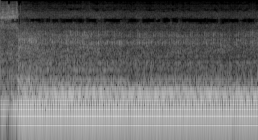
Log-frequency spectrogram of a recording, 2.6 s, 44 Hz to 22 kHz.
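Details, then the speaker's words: Honda Accord CB7 project car with tucked exhaust, after injector O-ring replacement, coolant refill and coolant leak fix, running in the rain: deep, steady exhaust drone with even firing, no misses or rattles; healthy. "sounds insane. Yeah, this is what I'm talking about. Absolutely gorgeous."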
